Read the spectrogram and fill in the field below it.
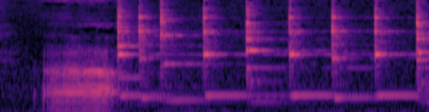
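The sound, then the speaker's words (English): A mobile phone rings with an incoming call, its ringtone a bright, repeating electronic melody of quick chiming notes, clear, following a brief humming tone at the start. “But of course somebody's tried to call me, so if you can just pretend that didn't happen,”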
